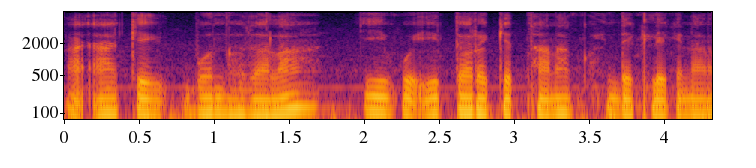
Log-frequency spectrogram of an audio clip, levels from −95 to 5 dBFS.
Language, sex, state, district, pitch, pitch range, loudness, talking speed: Bhojpuri, male, Uttar Pradesh, Deoria, 95 Hz, 90-100 Hz, -18 LUFS, 235 wpm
